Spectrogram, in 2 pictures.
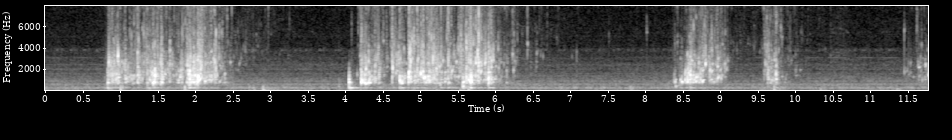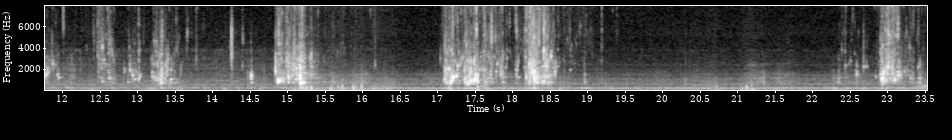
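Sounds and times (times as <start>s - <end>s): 
washing raw material: 0.8s - 3.0s, 4.1s - 6.7s, 8.4s - 10.1s, 11.5s - 16.2s, 17.0s - 19.2s, 22.3s - 23.5s.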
